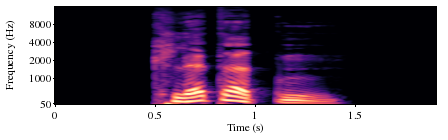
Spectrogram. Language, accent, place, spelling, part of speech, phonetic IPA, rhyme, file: German, Germany, Berlin, kletterten, verb, [ˈklɛtɐtn̩], -ɛtɐtn̩, De-kletterten.ogg
- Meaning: inflection of klettern: 1. first/third-person plural preterite 2. first/third-person plural subjunctive II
